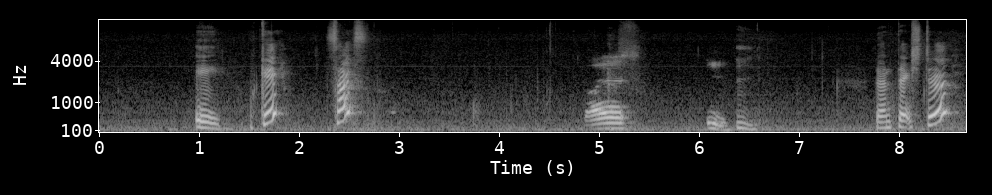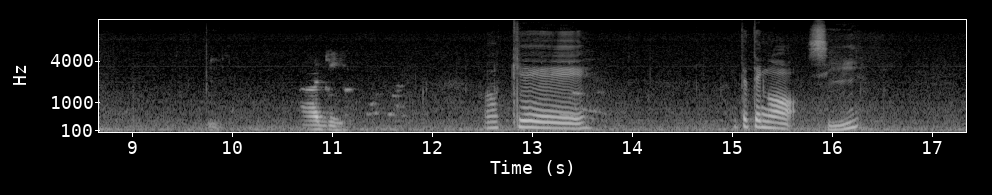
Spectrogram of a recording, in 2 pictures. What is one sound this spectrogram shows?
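A teenage boy speaks in short bursts over an online call.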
